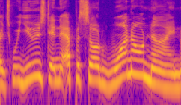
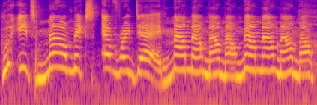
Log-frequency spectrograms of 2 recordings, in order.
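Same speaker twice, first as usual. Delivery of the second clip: bright mock jingle pitch; chipper 1950s ad; 5 semitones higher than usual. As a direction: sell it like a cheery old commercial. Mock cat-food ad jingle.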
